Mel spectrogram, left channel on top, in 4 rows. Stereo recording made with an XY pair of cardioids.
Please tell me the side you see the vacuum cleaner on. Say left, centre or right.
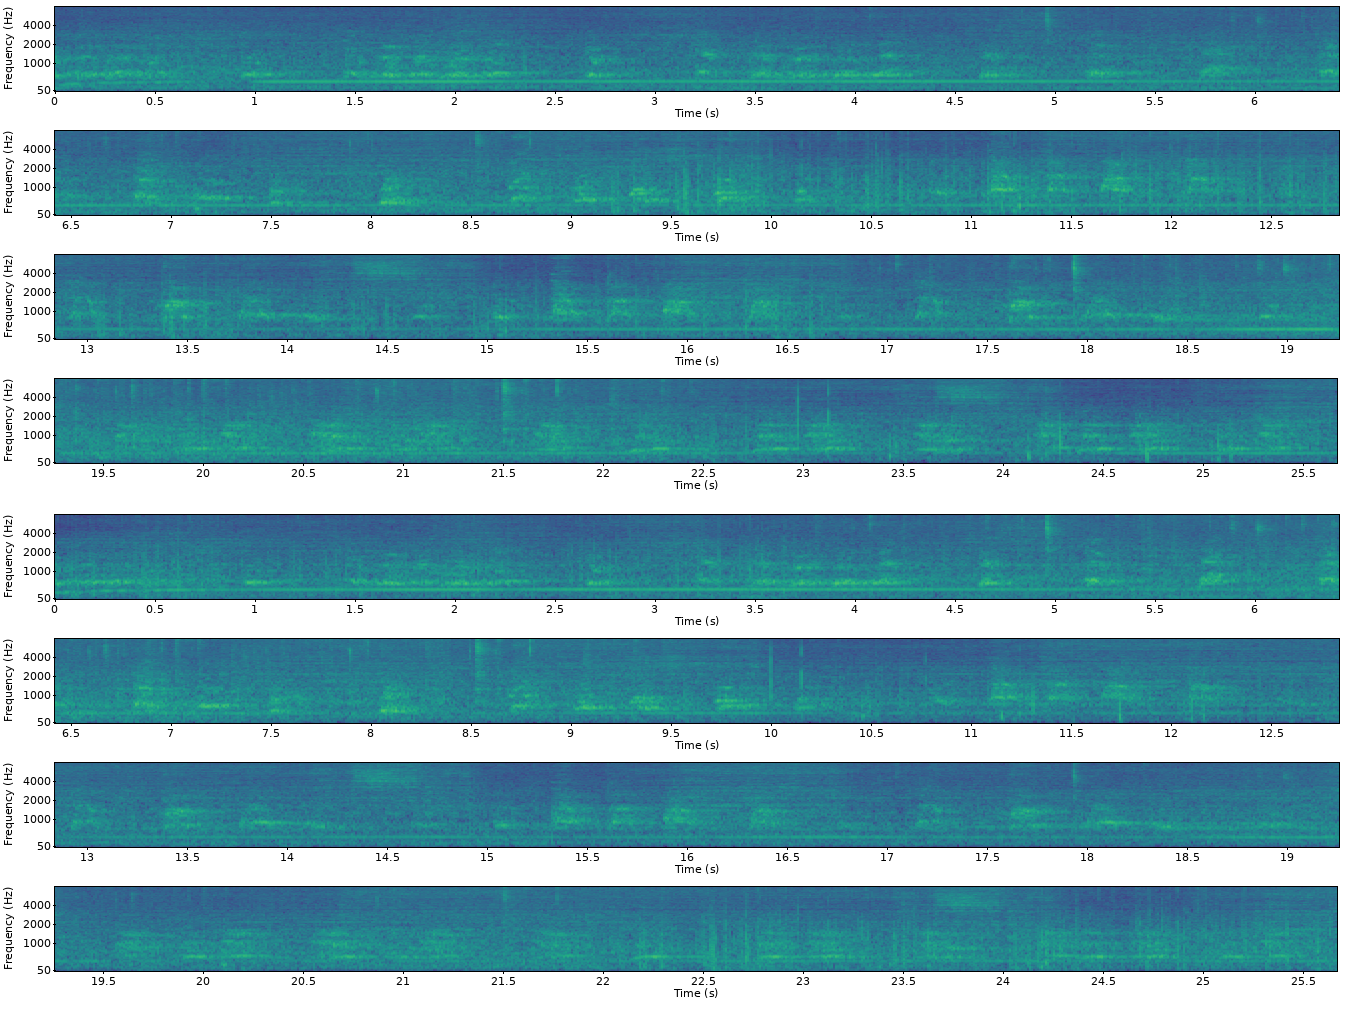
right.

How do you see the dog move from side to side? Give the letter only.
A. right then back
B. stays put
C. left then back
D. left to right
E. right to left
A.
